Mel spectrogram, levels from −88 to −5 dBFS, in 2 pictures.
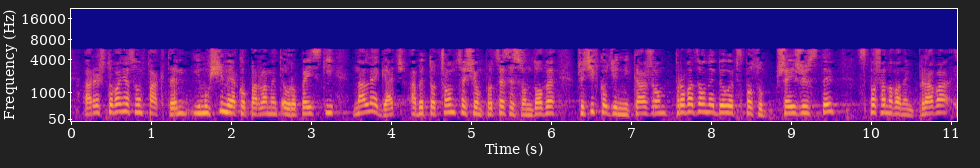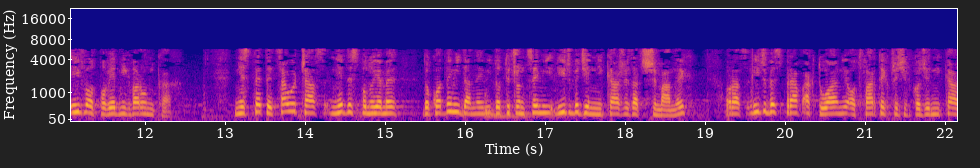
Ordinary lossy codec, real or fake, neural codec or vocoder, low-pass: MP3, 24 kbps; real; none; 7.2 kHz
